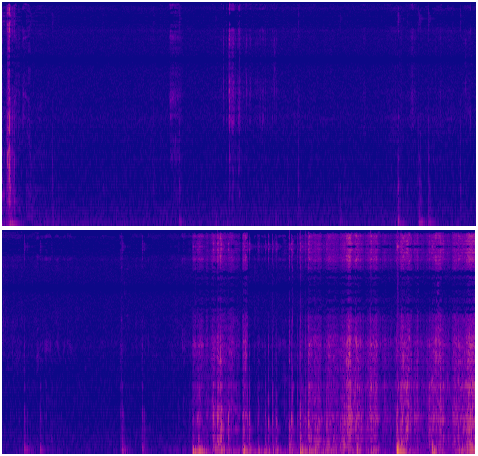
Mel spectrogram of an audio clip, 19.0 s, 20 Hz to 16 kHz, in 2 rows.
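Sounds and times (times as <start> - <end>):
camera handling rumbling and rustling: 13.2 - 18.9.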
